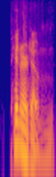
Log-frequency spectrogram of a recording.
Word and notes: pinetum: American English

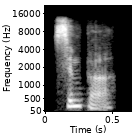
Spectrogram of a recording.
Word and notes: simper: Indian

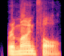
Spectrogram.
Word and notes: remindful: American English

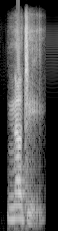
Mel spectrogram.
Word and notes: nutty: Indian

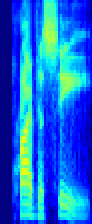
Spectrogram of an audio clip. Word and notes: privacy: American English

